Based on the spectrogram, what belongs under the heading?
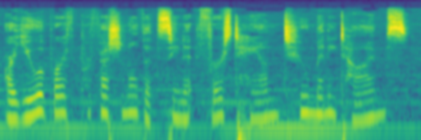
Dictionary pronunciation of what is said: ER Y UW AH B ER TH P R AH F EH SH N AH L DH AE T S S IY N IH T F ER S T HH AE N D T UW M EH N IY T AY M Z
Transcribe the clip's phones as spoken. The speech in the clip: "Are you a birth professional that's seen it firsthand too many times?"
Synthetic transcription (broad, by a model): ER Y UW AH B ER TH P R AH F EH SH N L DH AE T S S IY N IH T F ER S T HH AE N T UW M EH N IY T AY M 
